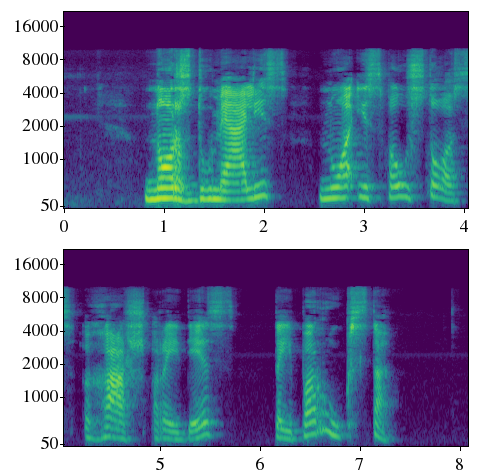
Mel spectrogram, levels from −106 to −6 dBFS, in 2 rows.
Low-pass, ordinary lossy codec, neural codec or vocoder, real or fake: 9.9 kHz; AAC, 48 kbps; none; real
